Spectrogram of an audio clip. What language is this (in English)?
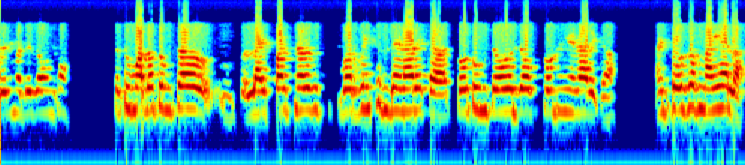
Marathi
